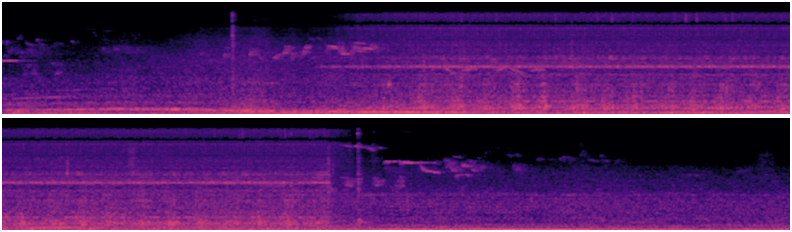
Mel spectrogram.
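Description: Water and suds slosh inside a washing machine drum.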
